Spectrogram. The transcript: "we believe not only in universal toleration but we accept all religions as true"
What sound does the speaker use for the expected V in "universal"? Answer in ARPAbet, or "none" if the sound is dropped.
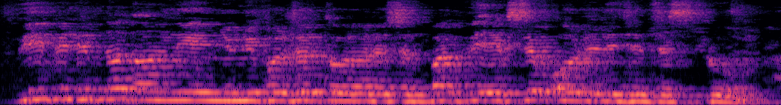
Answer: P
